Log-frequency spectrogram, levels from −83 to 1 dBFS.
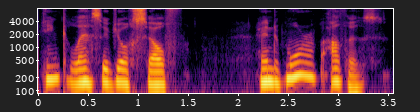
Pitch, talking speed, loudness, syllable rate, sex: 160 Hz, 135 wpm, -15 LUFS, 3.6 syllables/s, male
